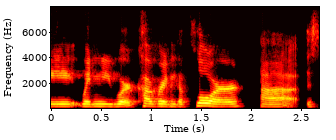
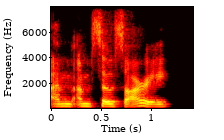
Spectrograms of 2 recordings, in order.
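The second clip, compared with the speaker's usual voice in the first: acted sobbing while talking, slower. Retelling a phone call from the emergency room, reenacting her own sobbing apology. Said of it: "I started sobbing over the phone".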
